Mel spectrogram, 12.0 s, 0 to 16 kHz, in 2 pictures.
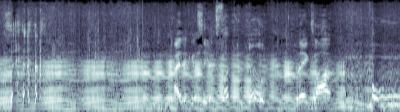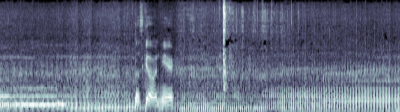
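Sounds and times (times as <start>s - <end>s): scooter engine cruising: 0.0s - 12.0s.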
